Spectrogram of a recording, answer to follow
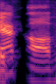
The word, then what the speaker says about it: Yakov: He's just like, call it, but next time call him like, Yakov and be like, it's it's the Jewish pronunciation of he's your been, name.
